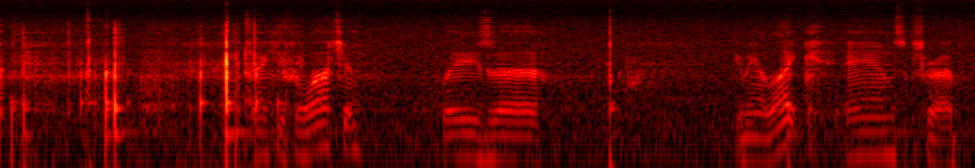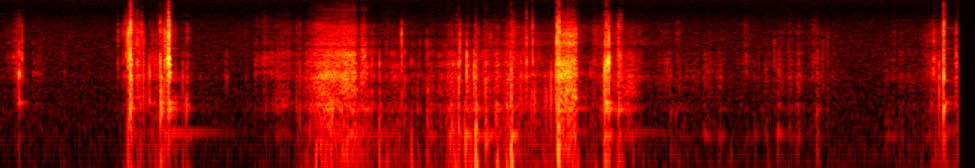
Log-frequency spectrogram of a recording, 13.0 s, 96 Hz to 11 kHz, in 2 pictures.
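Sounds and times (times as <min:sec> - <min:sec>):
sharp clicks and knocks: 0:00.0 - 0:01.9, 0:06.6 - 0:12.9
scraping and rustling: 0:07.6 - 0:12.9.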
